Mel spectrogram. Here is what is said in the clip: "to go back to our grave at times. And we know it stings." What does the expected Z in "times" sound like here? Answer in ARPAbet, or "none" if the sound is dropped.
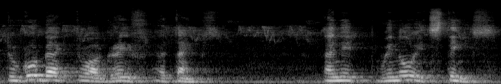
S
